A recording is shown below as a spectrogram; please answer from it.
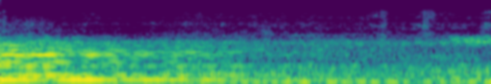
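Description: A single steady, horn-like electronic tone that starts abruptly and fades away about a second in, over a steady low hum.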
